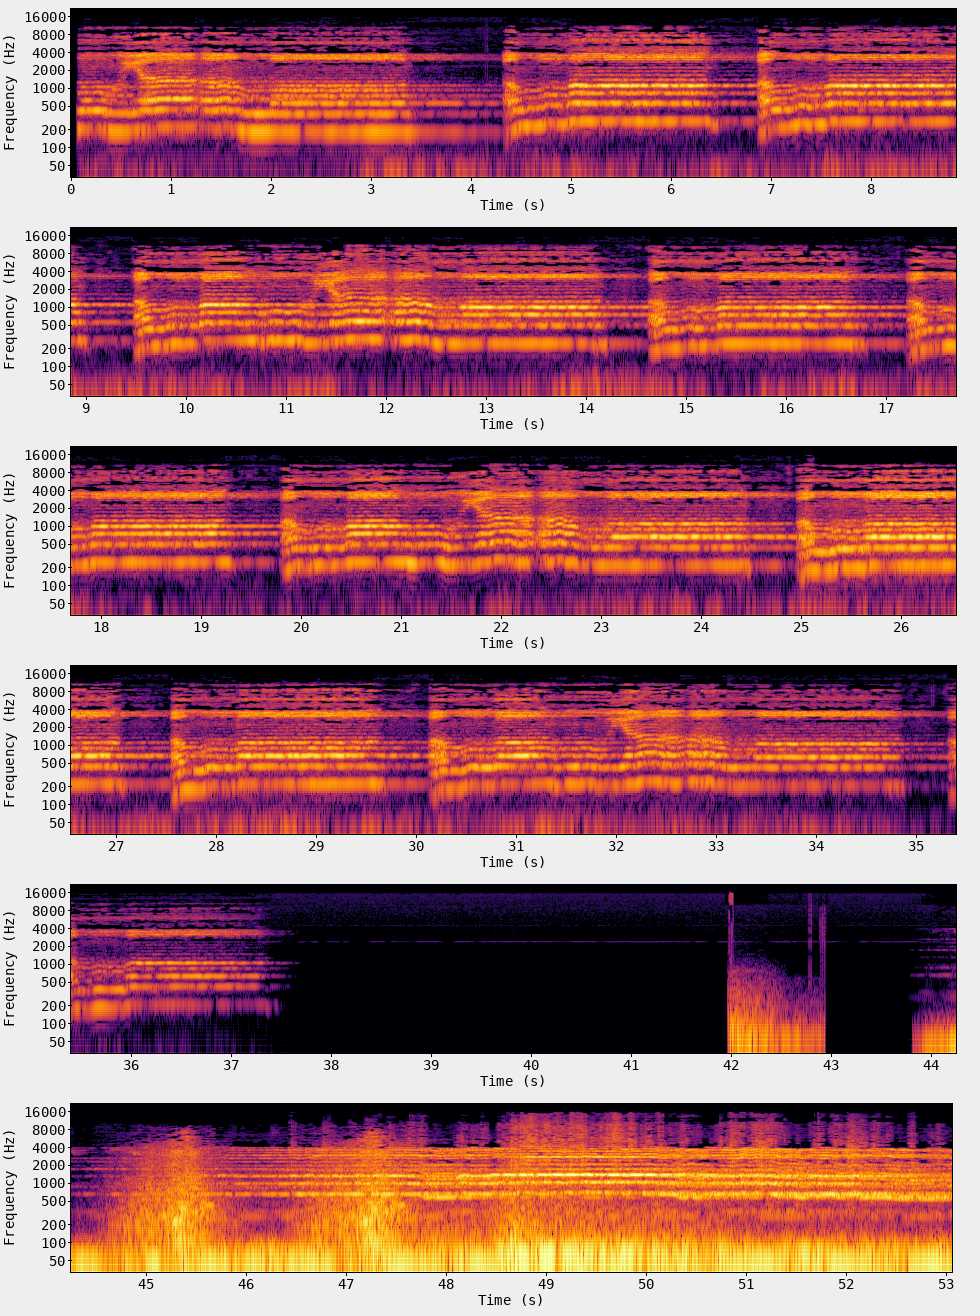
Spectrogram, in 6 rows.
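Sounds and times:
person chanting: 0:00.1 - 0:37.4, 0:44.6 - 0:53.0.

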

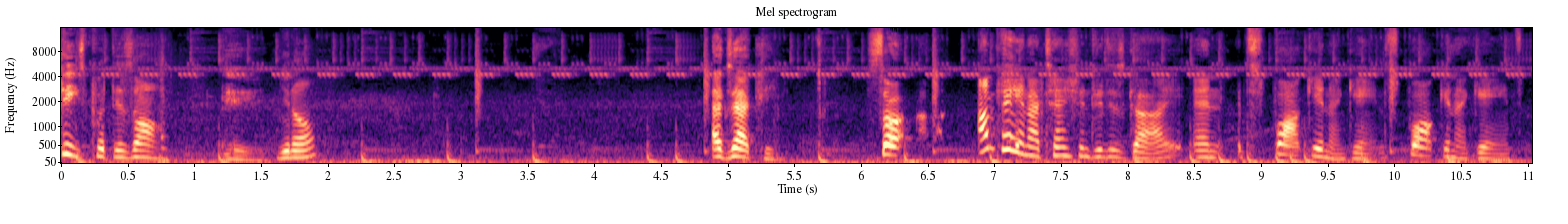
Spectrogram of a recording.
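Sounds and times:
crickets chirping: 0:00.0 - 0:11.0
man speaking: 0:06.1 - 0:06.7.

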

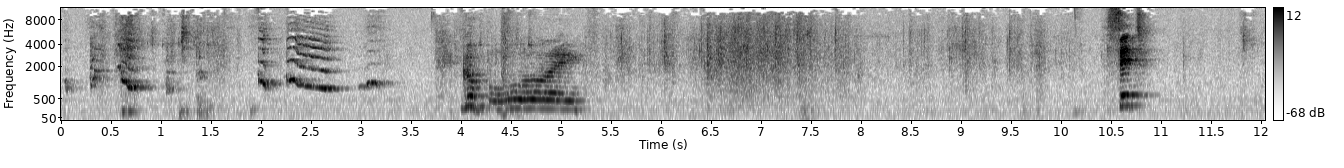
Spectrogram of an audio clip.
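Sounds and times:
puppy whimpering: 0:00.0 - 0:03.4.

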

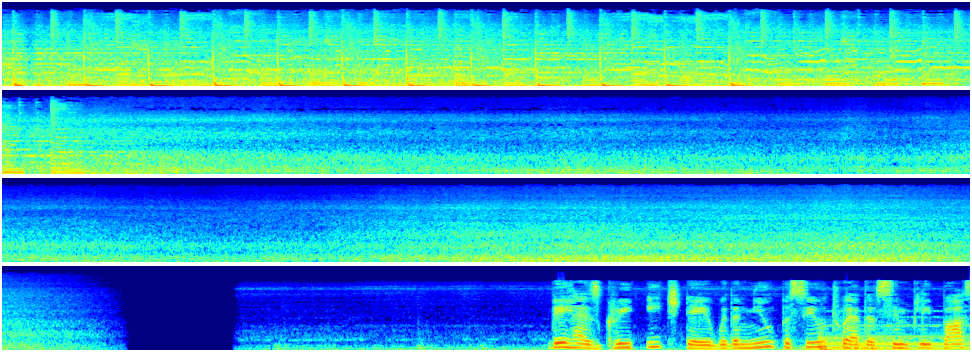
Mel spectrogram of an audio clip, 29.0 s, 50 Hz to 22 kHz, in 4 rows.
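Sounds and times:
ocean surf breaking: 0:00.0 - 0:22.7.

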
